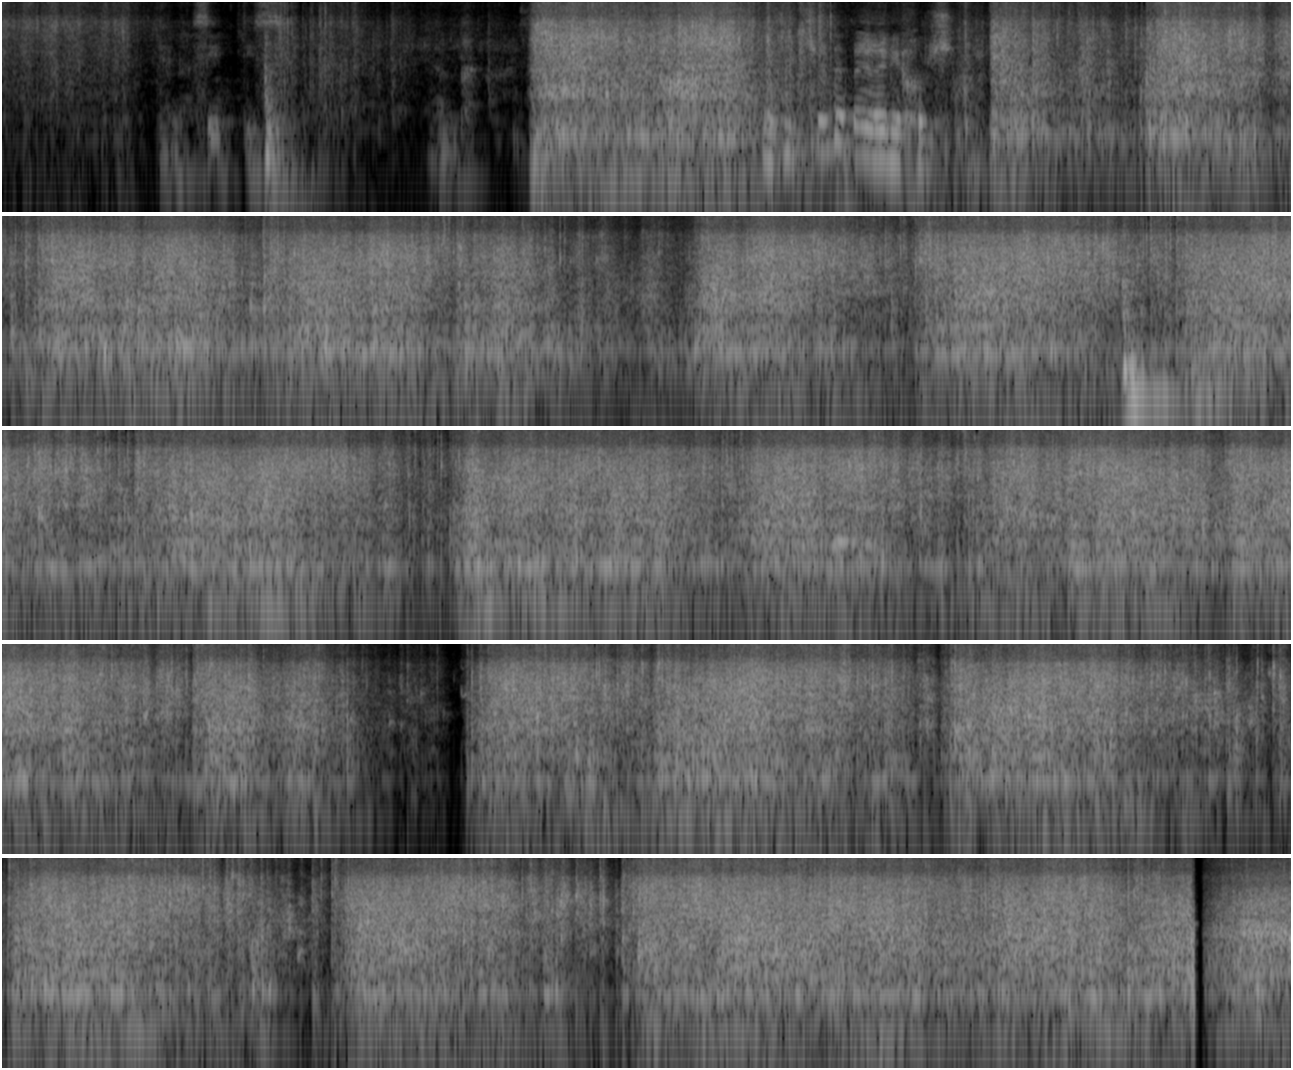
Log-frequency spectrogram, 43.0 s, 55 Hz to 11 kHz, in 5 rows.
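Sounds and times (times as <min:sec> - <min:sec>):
snail shells clattering and grinding: 0:03.5 - 0:42.9.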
